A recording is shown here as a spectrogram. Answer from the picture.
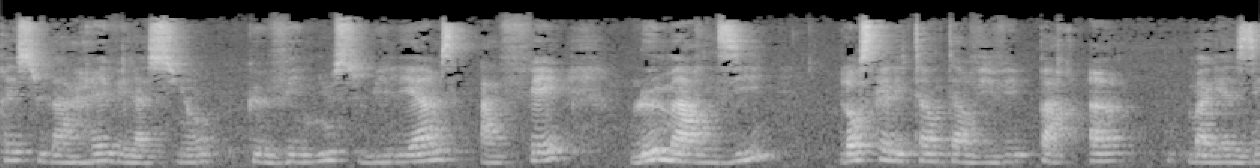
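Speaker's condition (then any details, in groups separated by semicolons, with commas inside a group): No condition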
